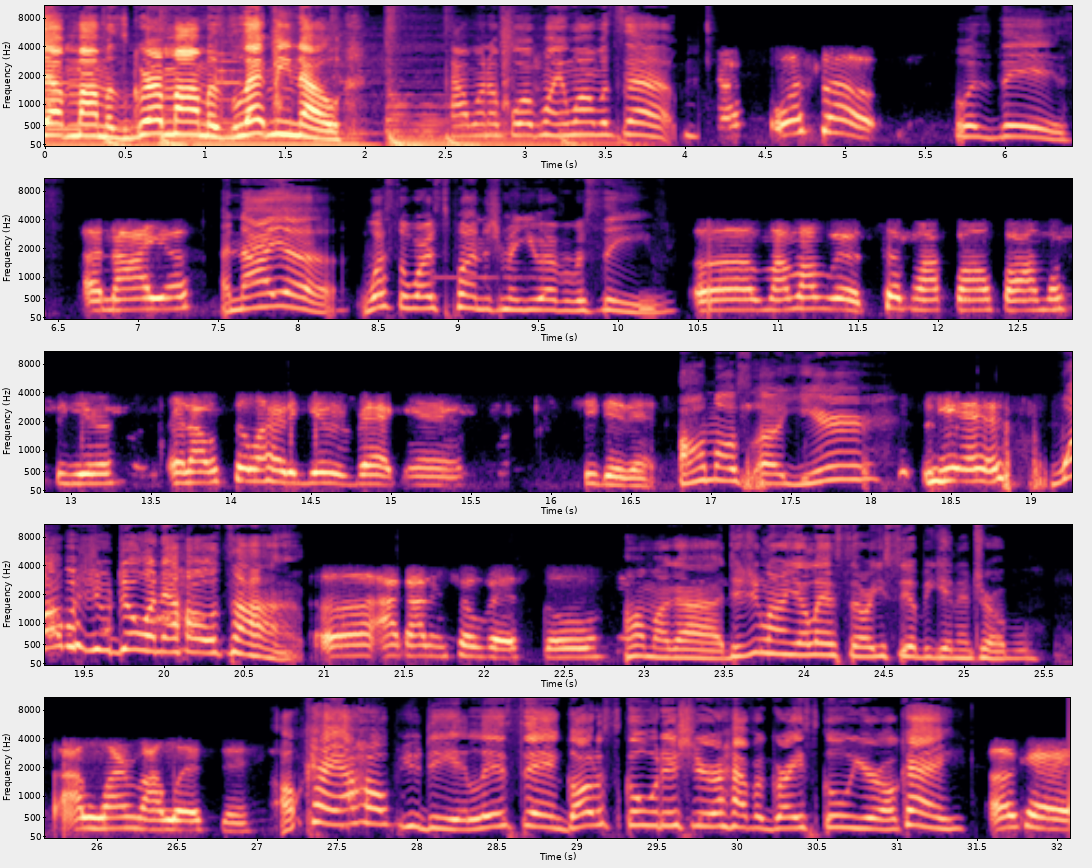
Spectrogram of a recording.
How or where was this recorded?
phone line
